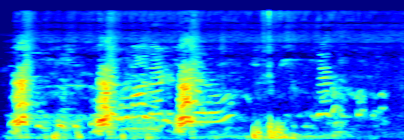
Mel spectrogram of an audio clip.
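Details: Desi dogs locked in a fierce fight in an Indian village: three loud, harsh barks about a second apart, then lower rough growling and short broken yelps trailing off.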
